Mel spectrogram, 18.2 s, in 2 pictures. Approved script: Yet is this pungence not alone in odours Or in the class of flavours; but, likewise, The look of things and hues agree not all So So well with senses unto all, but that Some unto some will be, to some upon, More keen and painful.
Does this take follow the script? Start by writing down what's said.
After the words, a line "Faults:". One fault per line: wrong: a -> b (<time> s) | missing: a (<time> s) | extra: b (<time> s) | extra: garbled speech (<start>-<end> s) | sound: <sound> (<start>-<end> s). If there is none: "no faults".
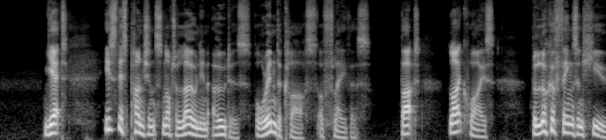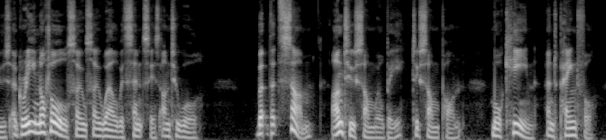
Yet is this pungence not alone in odours Or in the class of flavours; but, likewise, The look of things and hues agree not all So So well with senses unto all, but that Some unto some will be, to some upon, More keen and painful.
Faults:
no faults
